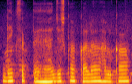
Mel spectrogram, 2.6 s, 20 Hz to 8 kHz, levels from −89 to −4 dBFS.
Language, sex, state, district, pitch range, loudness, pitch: Hindi, male, Bihar, West Champaran, 125-135 Hz, -16 LUFS, 130 Hz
